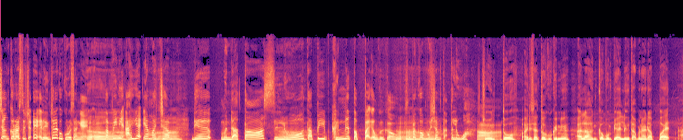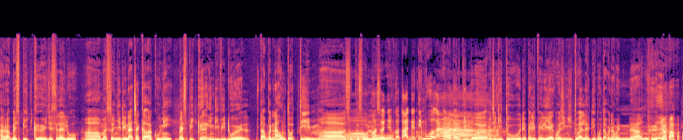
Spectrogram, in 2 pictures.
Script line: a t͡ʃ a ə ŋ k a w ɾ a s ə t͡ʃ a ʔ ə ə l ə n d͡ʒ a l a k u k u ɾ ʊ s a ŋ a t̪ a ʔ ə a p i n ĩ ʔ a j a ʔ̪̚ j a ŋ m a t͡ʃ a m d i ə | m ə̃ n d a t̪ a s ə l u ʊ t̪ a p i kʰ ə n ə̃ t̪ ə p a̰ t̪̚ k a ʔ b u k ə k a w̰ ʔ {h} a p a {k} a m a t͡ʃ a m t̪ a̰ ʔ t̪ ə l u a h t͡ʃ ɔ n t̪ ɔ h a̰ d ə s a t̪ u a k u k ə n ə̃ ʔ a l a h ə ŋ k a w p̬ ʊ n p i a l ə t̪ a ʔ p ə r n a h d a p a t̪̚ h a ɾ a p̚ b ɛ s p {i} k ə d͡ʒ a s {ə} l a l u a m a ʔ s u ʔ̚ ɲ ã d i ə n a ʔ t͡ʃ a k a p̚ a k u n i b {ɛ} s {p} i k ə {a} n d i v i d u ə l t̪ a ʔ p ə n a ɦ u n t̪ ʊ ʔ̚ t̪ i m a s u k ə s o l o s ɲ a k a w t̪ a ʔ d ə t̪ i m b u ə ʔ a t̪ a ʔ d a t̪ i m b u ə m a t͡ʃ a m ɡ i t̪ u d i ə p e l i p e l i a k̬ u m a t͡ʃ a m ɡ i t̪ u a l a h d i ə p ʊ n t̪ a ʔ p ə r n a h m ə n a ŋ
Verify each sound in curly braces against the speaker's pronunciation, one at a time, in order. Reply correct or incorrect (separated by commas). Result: incorrect, correct, correct, correct, correct, correct, incorrect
